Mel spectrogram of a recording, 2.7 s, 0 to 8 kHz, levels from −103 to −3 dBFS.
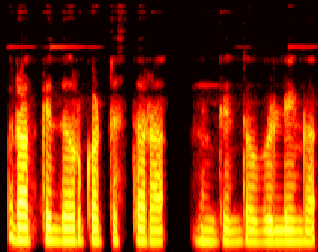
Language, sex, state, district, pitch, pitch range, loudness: Kannada, male, Karnataka, Bijapur, 135 Hz, 130-145 Hz, -22 LUFS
